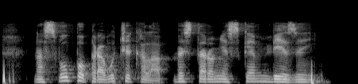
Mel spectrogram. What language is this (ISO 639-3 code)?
ces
